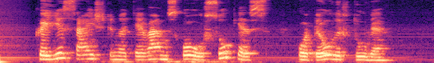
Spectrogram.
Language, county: Lithuanian, Kaunas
